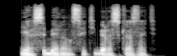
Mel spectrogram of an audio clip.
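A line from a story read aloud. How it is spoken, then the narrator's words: Muttered. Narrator (Russian): пробормотал Натаниэль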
